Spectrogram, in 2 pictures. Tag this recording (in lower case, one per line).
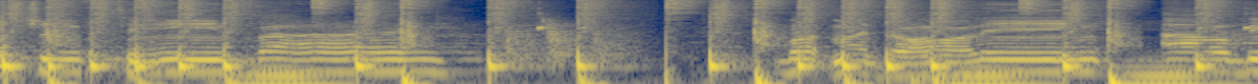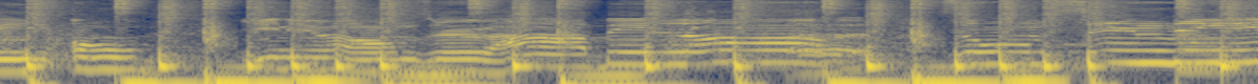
music
afrobeat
